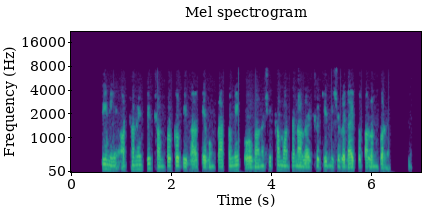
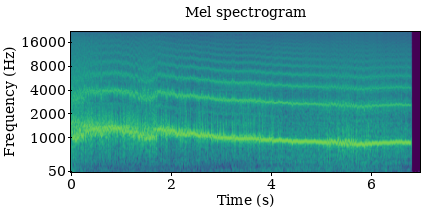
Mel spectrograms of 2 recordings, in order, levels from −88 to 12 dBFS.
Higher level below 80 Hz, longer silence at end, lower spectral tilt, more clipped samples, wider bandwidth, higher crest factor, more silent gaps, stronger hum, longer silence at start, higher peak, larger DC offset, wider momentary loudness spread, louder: second, -54 dBFS vs -48 dBFS; about the same, 0.2 s vs 0.2 s; first, -8 dB/octave vs 1.5 dB/octave; neither; second, 7.6 kHz vs over 20 kHz; first, 18 dB vs 8 dB; first, 1.45-1.50 s, 5.69-5.73 s, 6.54-6.72 s vs none; neither; first, 0.6 s vs 0 s; about the same, -2 dBFS vs 0 dBFS; neither; about the same, 5 LU vs 3 LU; second, -20 LUFS vs -8 LUFS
